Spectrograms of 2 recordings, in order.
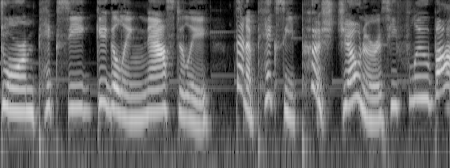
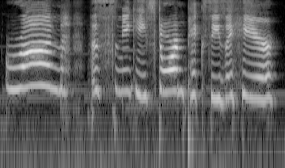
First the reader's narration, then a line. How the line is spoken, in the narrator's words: shrieked the magical animals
